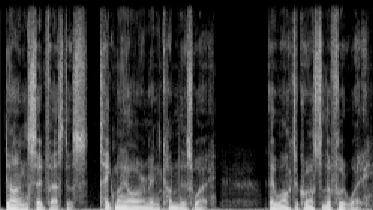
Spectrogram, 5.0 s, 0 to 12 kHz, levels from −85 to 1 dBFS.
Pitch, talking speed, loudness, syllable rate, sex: 100 Hz, 195 wpm, -17 LUFS, 5.4 syllables/s, male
